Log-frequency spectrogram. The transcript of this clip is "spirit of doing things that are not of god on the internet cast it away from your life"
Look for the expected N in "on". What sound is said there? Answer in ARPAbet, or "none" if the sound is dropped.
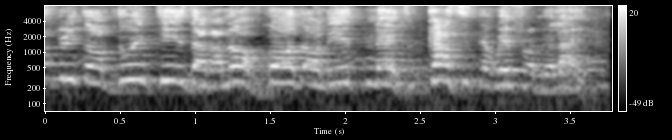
N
